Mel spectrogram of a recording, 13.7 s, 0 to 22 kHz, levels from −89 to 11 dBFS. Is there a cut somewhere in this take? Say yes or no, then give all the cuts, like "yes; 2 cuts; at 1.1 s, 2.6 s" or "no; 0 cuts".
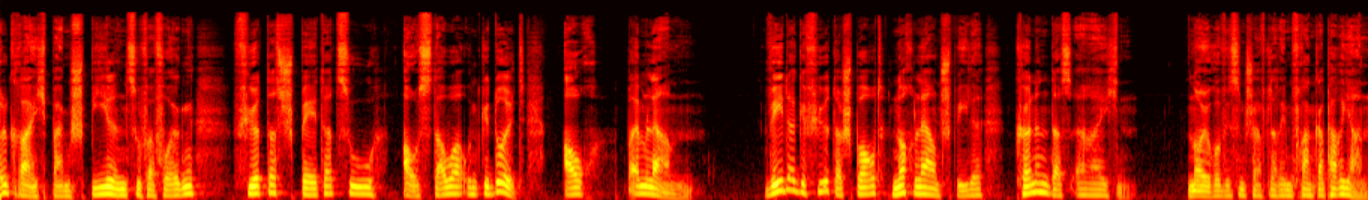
no; 0 cuts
